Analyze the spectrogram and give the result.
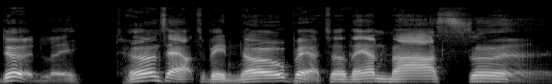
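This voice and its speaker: A man reading dramatic first-person audiobook narration in a brooding, bitter, deliberate manner. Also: medium pitch, expressive, fairly bright tone, dry recording, studio quality.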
